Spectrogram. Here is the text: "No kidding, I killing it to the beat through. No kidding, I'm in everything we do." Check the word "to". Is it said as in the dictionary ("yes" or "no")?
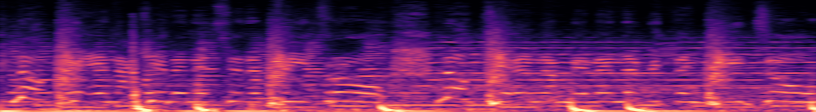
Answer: no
